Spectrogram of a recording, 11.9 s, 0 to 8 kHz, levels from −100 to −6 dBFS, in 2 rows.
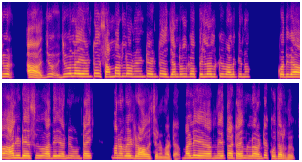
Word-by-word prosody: జు 275 - -2 0.5
ఆ! - - +6 0.3
జు 280 - -5 0.2
జులై 295 +1 +4
అంటే 285 +2 -3 0.2
సమ్మర్‌లోనేంటంటే, 275 0 -1 0.2
జనరల్‌గా 270 +1 -2
పిల్లలకి, 265 0 -2
వాళ్ళకిను 255 +1 -3 0.7
కొద్దిగా 255 0 +3 0.2
హాలిడేసు 240 0 +3 0.2
అది 225 0 +1
అన్నీ 230 +2 -8
ఉంటాయి. 230 +1 -1 0.5
మనం 240 -1 -2
వెళ్లి 230 0 +1
రావొచ్చనమాట. 185 -7 0 0.3
మళ్ళీ 235 +2 +3 0.2
ఆహ్, 225 0 0
మిగతా 230 +1 +1
టైముల్లో 230 +1 0
అంటే 210 +5 -4
కుదరదు. 185 -7 -1
250 Hz, 115 wpm, -23 LUFS, 230-270 Hz, 0.7 s, ఆ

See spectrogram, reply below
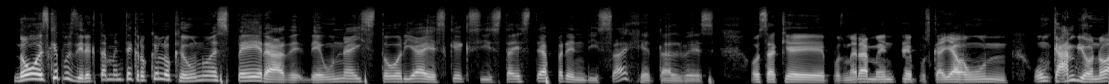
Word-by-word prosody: No, 225 +9 +8
es 235 - +5
que, 310 - +3
pues, 270 -5 -5
directamente 225 - -1
creo 200 -3 -1
que 260 - -3
lo 225 -4 +3
que 155 -3 0
uno 195 +6 -2
espera 170 - +3
de 110 -1 -6
de 110 +1 -2
una 135 +4 -3
historia 130 0 -1
es 115 -3 -1
que 140 - -7
exista 120 0 -7
este 130 +3 -5
aprendizaje, 105 -11 -4
tal 90 -2 -6
vez. 85 0 -8 0.3
O 115 - -1
sea 115 0 +1
que, 110 -4 +2
pues 105 -1 -10
meramente, 120 +2 0
pues, 105 0 -16
que - - -5
haya 115 +1 +5
un 115 -2 -3 0.2
un 155 +6 -2
cambio, 155 -9 +4
¿no?, 150 +6 +3
125 Hz, 185 wpm, -21 LUFS, 110-160 Hz, 0.3 s, No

